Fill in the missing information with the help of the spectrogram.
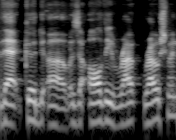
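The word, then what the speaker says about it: Adley Rutschman: good uh was it aldi roschmann is how you say his name adley rushman yeah you know they're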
